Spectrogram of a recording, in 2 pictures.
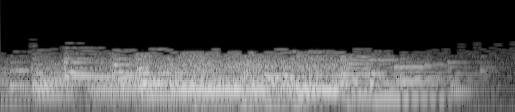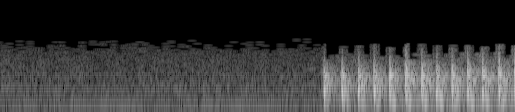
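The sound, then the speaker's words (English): After a swelling musical tone fades into a low hum, someone pounds on a door, demanding that it be opened, a rapid run of loud, evenly spaced heavy knocks that keeps going to the end. “Get up and open this door.”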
